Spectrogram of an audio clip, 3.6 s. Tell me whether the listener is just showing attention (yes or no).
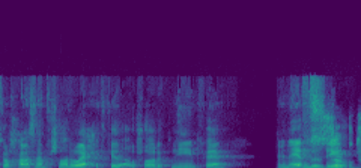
yes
